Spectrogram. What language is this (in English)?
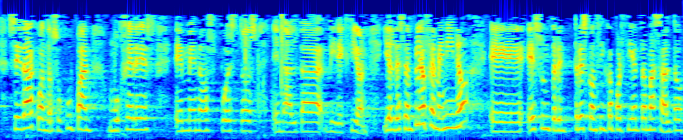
Spanish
